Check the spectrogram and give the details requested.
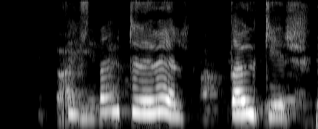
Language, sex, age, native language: Icelandic, male, 14, Icelandic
